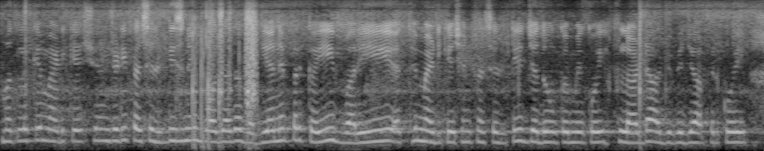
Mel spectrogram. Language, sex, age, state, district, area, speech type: Punjabi, female, 18-30, Punjab, Fatehgarh Sahib, rural, spontaneous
